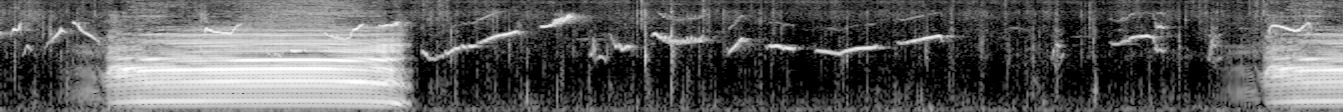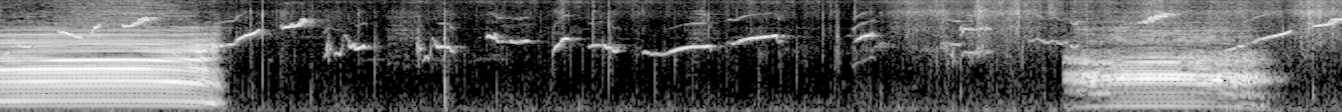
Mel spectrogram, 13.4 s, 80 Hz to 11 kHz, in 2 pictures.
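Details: Cow mooing while a tame herd is driven in the afternoon: three long, loud harmonic moos, about 1.5 seconds each, roughly every five seconds, with a shorter third one, over steady chirping birdsong in the background.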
